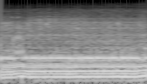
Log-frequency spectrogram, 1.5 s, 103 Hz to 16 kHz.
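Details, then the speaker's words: Hawk 250cc dirt bike after wiring harness replacement: steady high, fast-pulsing run that never settles to idle, running wide open with choke on or off; unidentified carburetor problem. "We got carburetor issues though. It won't run with the choke on, off. So, you can hear it, it's running wide open."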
